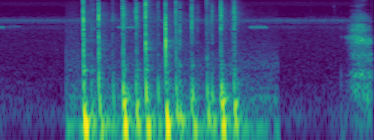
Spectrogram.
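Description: A quick burst of typing on a laptop keyboard as someone hurriedly works on a proposal after dinner: a dozen or so crisp key clicks in an uneven rhythm, followed by a pause and a soft rustle at the end.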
